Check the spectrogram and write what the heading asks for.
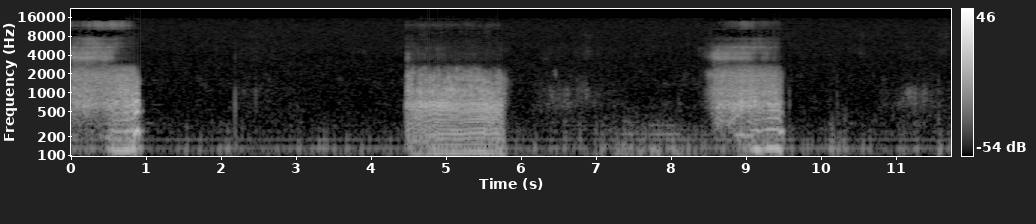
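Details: A dog in heavy sleep lying on a person's lap gives three low, rumbling snores, roughly one every four seconds (about 15 breaths a minute), with quiet gaps between; snoring.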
